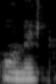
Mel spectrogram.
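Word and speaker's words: honest: जैसे एन ऑनेस्ट में तो ऑनेस्ट क्या है? एच साइलेंट है तो एन का यूज़ किया।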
